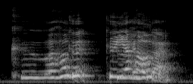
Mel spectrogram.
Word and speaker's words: Cuyahoga: See, say that. – Cuyahoga. – Cuyahoga. – Yeah. – Sure. – It's spelled like that. C-U-Y-Hoga.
